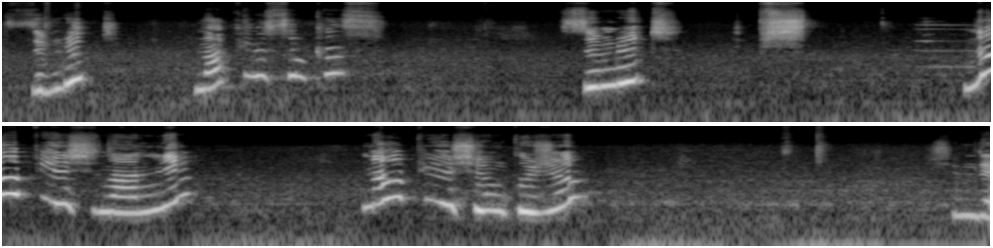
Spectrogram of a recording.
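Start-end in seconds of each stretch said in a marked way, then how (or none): 0.0-7.9 very high sing-song call to the cat; cooing to a cat. Real, not acted. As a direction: call the kitty in a high coo. Calling the cat sweetly. (kediye çok yüksek sesle sevgiyle seslenme)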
